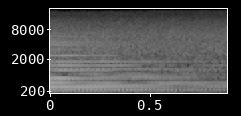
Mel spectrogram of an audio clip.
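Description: Clawhammer banjo strum in the bum-ditty pattern, a bright chord ringing and decaying quickly, played alone at close range.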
